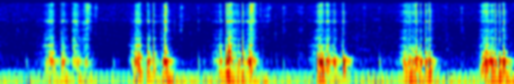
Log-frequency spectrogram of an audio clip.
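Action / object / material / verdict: scrape / plaster excavation block scraped by a metal chisel / plaster / none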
